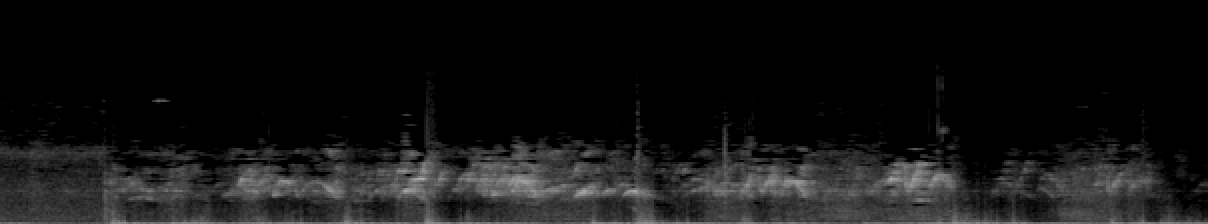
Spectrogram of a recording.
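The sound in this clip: Bird calls from white-faced ducks and coscoroba swans playing in a wetland: scattered chirps and calls repeat over a continuous low rumble for the whole stretch.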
